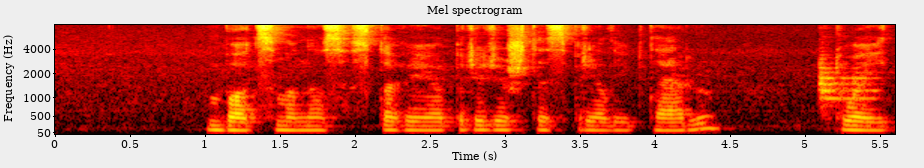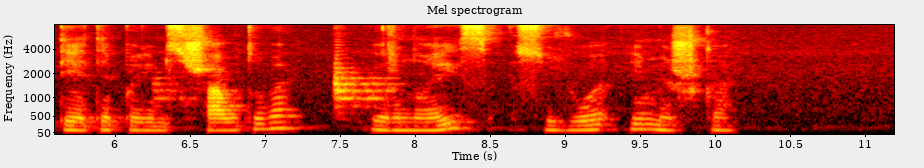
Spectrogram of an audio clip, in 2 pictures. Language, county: Lithuanian, Vilnius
